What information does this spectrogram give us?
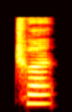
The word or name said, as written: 穿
